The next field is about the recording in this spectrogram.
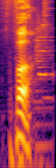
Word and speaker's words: pho: The spelling of the word is P-H-O. How do you say it? – Fuh. – That's it for real? – Fuh. – Fuh or fo? – No, fuh.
